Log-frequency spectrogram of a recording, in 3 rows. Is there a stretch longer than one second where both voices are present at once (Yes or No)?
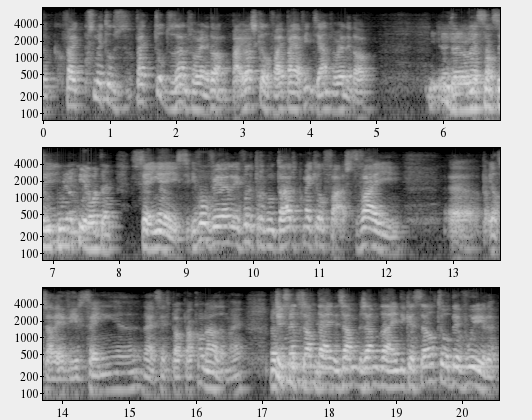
Yes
